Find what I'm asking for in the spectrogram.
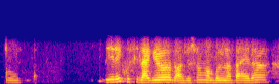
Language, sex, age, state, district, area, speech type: Nepali, female, 18-30, West Bengal, Darjeeling, rural, conversation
